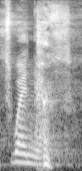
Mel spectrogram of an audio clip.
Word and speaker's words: Sueños: Sueños. Sueños, and one of the developments is called Los Sueños, right? Madam Chair, Commissioner Hamilton, that is correct. But the other 4 existing developments are all on Los Sueños Road.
